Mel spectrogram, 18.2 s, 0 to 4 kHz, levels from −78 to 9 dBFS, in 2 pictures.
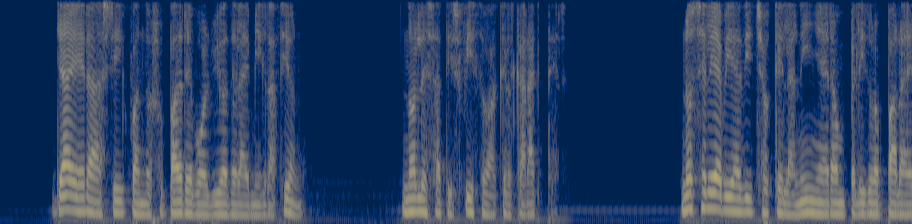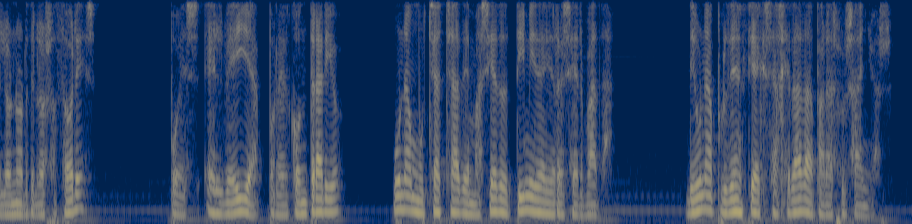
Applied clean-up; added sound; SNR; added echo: neural separator model SepFormer DNS4.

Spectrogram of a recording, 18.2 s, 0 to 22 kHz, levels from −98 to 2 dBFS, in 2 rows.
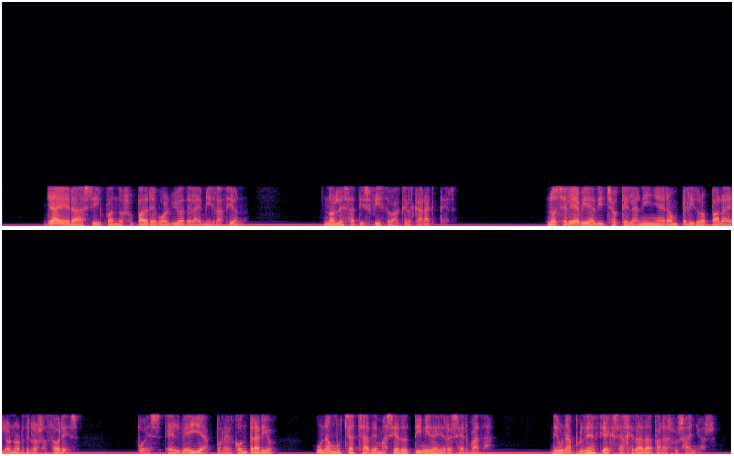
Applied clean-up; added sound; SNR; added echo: none; Bass guitar; 16 dB; none.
